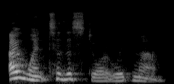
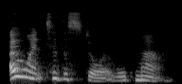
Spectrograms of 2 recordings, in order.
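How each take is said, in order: No difference in how they are said.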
